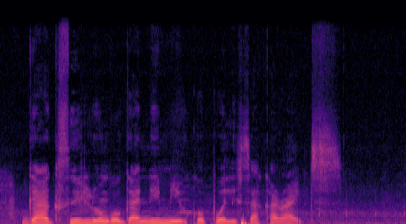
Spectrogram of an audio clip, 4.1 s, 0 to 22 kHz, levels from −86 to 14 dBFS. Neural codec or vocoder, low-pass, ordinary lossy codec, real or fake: vocoder, 44.1 kHz, 128 mel bands, Pupu-Vocoder; 19.8 kHz; none; fake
